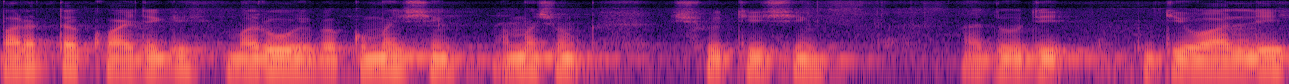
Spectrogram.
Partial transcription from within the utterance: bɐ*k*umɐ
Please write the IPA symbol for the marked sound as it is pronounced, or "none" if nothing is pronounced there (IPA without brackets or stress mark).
k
